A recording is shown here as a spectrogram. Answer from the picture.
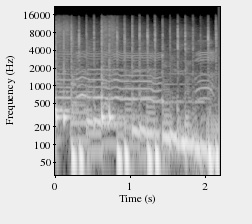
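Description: Acoustic drum kit played hard in a busy groove, kick drum, snare and cymbals struck several times a second, over a backing track of pitched instruments.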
